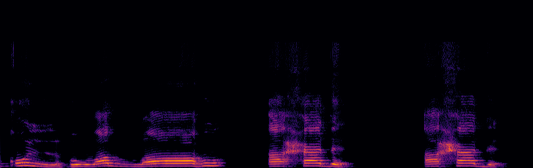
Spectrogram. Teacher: हम अहद नहीं पढ़ते। आखिर में जो हमारे पास दाल साकिन बनता है, उसको, उसकी आवाज को हम वापस लाते हैं, जिसको हम कलकला कहते हैं।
